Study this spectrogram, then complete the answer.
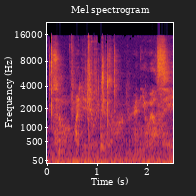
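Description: A man speaks at a moderate pace. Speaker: toy reviewer. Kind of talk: ASMR toy review and assembly. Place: home room.

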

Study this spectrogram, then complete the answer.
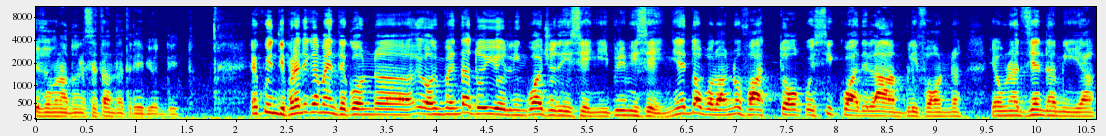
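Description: A man with a fairly high pitch, a fairly quick pace and very wide pitch swings. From Campania, southern Italy (San Felice a Cancello); Campania, Italy. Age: 50s. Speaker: YouTuber; storyteller. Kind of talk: monologue to camera. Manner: halting. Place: open country.

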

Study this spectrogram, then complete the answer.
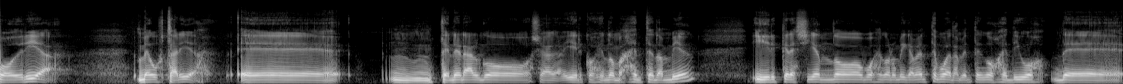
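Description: A man talks at a fairly low pitch in a dark, mellow tone, with monotone, flat intonation at a fairly slow pace. Long, frequent pauses break up his speech over a quiet background. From Canary Islands. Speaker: natural bodybuilder; interviewee. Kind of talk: casual interview. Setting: host's home. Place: home room. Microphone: lapel.

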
